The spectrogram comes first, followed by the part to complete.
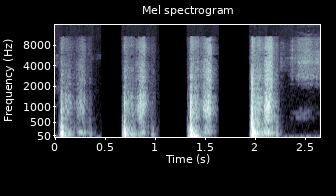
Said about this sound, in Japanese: なんか今、足音しなかった？もしかして、見張りの先生とか。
